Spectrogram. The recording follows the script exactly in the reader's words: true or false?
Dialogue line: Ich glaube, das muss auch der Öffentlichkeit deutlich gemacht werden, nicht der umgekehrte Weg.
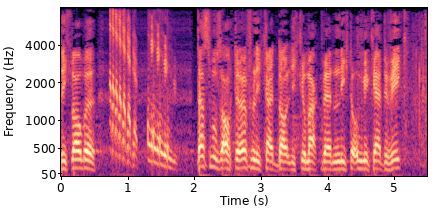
true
